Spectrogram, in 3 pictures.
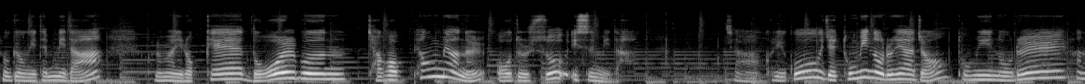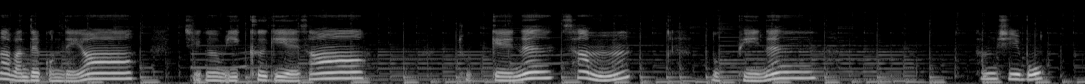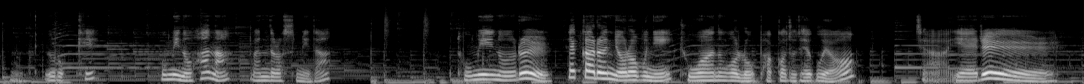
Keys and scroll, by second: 9.0 typing, 12.5 typing, 26.9 typing, 32.2 typing.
